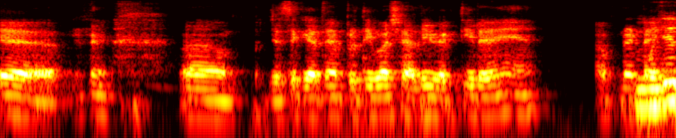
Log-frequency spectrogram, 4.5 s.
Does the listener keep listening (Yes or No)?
No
